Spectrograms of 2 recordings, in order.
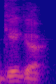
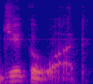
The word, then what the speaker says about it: giga: So resistance is measured in ohms and there would be a giga ohm. And and I all the way going all the way back to to high school learned that that is pronounced giga.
